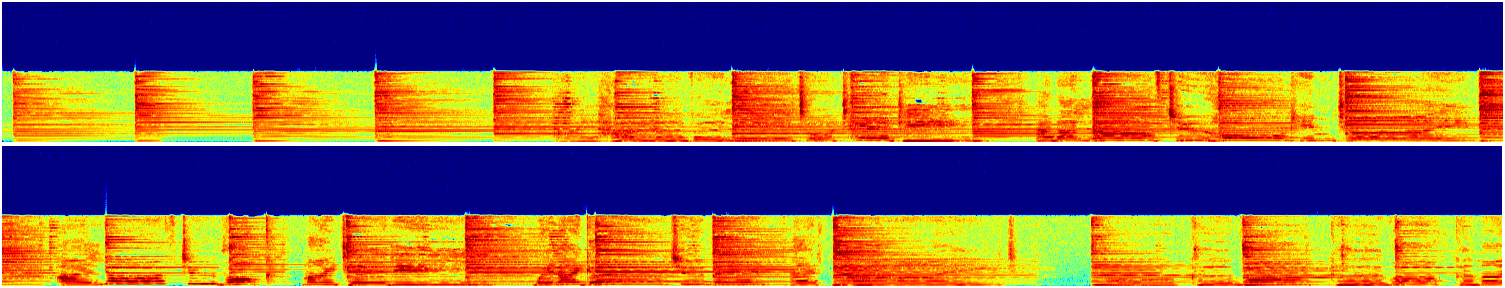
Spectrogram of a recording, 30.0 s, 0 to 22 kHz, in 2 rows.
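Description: Kantele, a Finnish plucked zither, played note by note, each plucked string ringing and fading. From about six seconds in, a woman sings a slow melody over it, with a short pause about 25 seconds in.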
